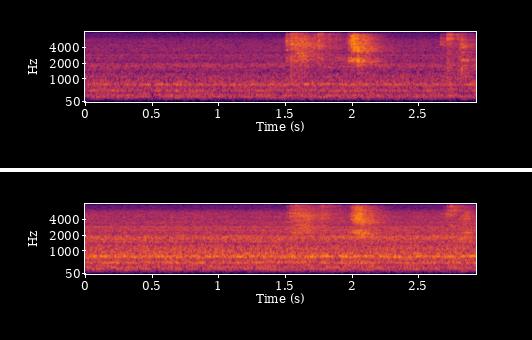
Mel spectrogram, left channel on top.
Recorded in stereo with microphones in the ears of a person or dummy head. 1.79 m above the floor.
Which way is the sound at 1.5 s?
55° left (ahead or behind).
